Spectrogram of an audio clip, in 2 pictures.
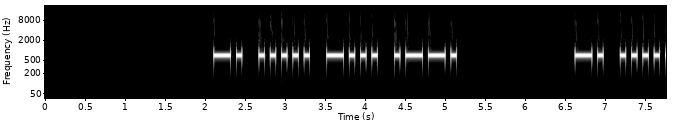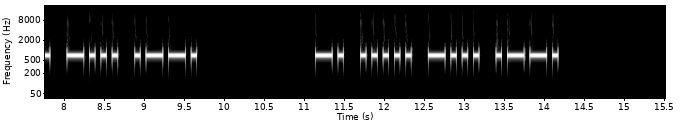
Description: Morse code, heard as a keyed tone, about 17 wpm, 700 Hz. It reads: N5BP N5BP N5BP
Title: USA Call Signs - 4 Characters - Repeated 3x - 17wpm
